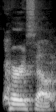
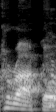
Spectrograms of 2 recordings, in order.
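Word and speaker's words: Curaçao: Kursel. Yes. Not Carco.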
